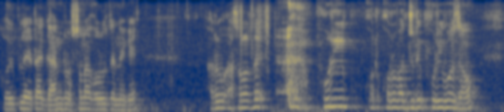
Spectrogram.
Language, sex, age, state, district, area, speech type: Assamese, male, 18-30, Assam, Goalpara, urban, spontaneous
